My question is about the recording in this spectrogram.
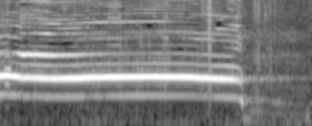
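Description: Rooster crowing loudly: the long held final note of its crow, steady in pitch, breaking off about one and a half seconds in.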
